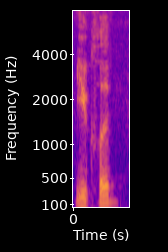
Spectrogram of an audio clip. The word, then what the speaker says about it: Euclid: But I thought it was fun that um I was asking that because the song name was uh Uklid, right?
